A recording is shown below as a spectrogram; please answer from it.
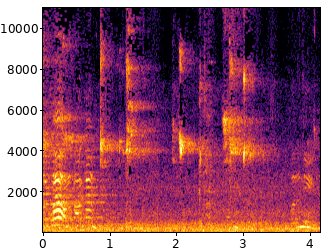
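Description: Basketball being played on an outdoor court: short pitched calls from players in the first second, then a few sharp knocks of the ball over the next two seconds.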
